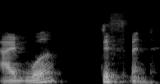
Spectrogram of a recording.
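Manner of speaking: advertisement said very slowly as ad-VER-tis-ment, short "tis"; slow model pronunciation. Shown as a demonstration. Teacher models the noun for the class, very slow and deliberate. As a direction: drag out advertisement syllable by syllable, "tis" not "tize". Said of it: "it is pronounced as".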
